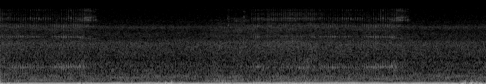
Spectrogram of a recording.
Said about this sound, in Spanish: Por la ventana observó que en la cama no estaba la abuela, sino el lobo, que roncaba profundamente.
